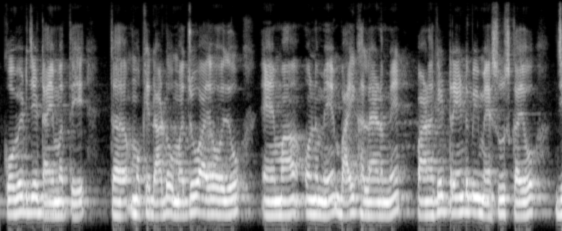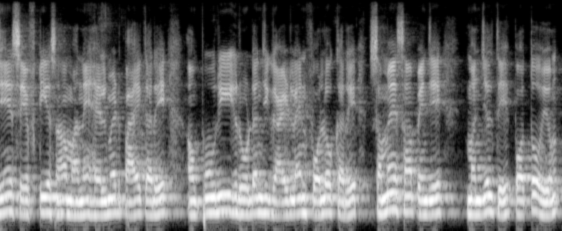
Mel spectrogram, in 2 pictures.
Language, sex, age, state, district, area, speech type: Sindhi, male, 18-30, Madhya Pradesh, Katni, urban, spontaneous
